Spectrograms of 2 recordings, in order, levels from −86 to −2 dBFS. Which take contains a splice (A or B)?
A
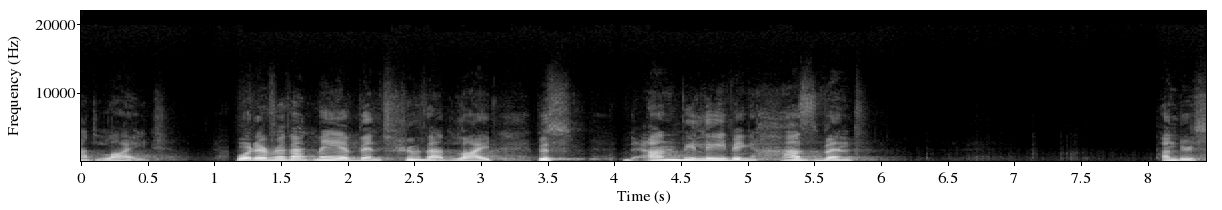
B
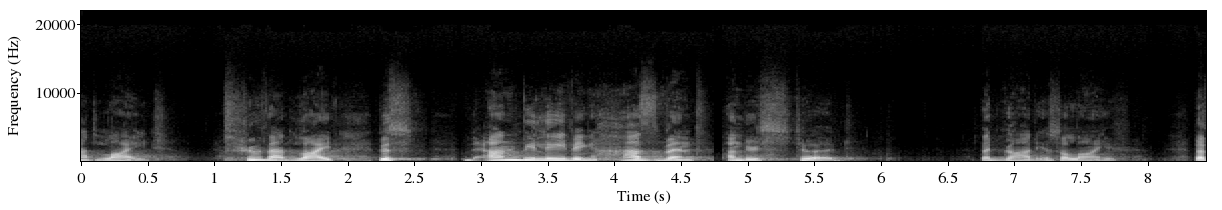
B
